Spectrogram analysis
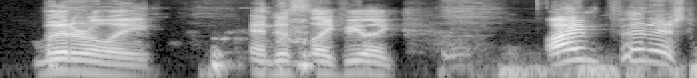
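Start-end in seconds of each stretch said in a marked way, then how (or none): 2.7-3.5 very high-pitched frog puppet voice. Imitating Kermit acting the Daniel Day-Lewis role: Kermit voice. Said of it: "That's a good Kermit".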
